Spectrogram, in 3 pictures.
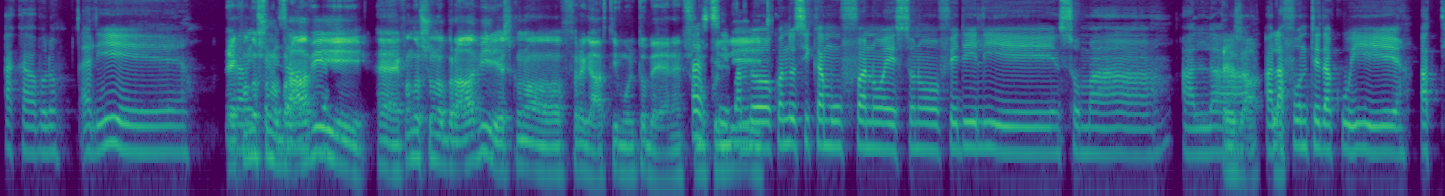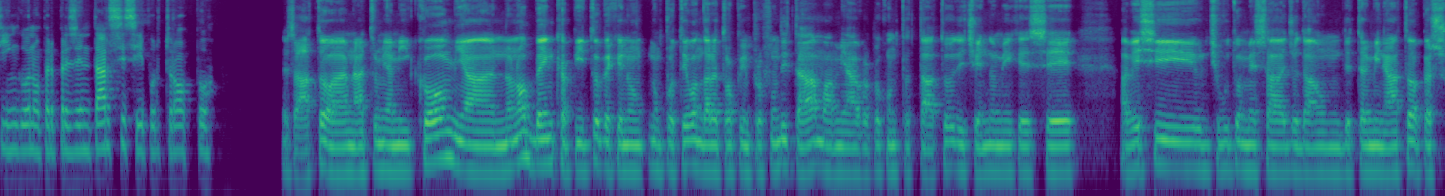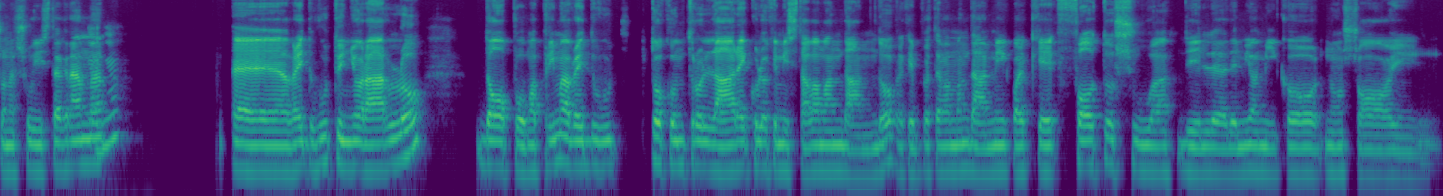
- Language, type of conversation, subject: Italian, podcast, Che ruolo hanno i social nella tua vita?
- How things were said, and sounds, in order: drawn out: "lì"; tapping; drawn out: "fedeli insomma"; "proprio" said as "propio"; other background noise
